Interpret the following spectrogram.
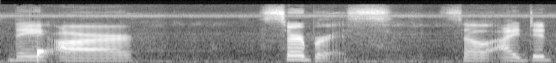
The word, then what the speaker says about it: Cerberus: uh lastly the uh lines i kept calling cerebros they are cerberus so i did pronounce that wrong i'm correcting it here so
